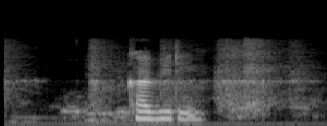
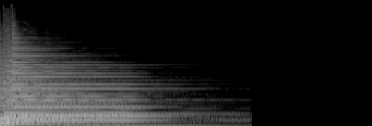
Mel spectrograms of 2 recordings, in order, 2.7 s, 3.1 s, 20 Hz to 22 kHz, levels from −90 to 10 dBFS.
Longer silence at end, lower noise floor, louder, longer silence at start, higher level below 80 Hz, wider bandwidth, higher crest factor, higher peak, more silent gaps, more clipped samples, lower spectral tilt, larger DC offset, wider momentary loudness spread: second, 0.15 s vs 1.65 s; second, -48 dBFS vs under -90 dBFS; first, -23 LUFS vs -28 LUFS; about the same, 0.05 s vs 0 s; second, -56 dBFS vs -50 dBFS; second, 7.4 kHz vs 16 kHz; about the same, 20 dB vs 22 dB; about the same, -6 dBFS vs -8 dBFS; neither; neither; about the same, -6.5 dB/octave vs -6 dB/octave; neither; first, 24 LU vs 18 LU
